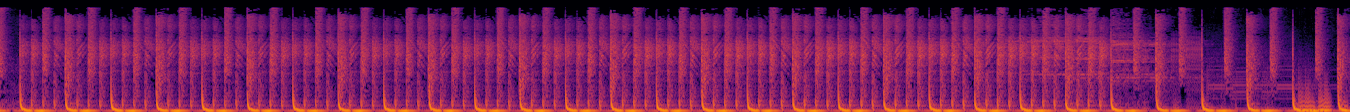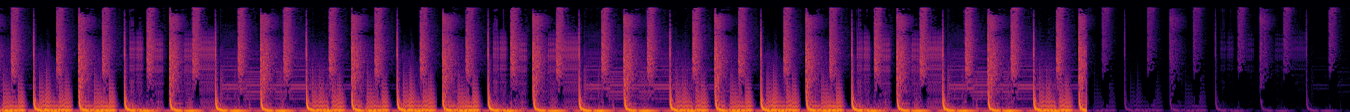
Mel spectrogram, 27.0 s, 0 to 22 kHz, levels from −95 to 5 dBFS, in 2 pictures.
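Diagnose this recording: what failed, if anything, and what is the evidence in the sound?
One channel inverted, from 24.37 s to the end: the sound drops by about 28 dB, with the centre nearly gone. When the two channels are summed, their shared content cancels, which points to reversed polarity on one leg, likely a miswired analogue connection.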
